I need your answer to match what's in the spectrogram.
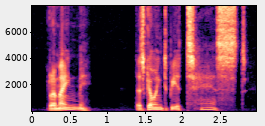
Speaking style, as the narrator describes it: Ediard said wearily

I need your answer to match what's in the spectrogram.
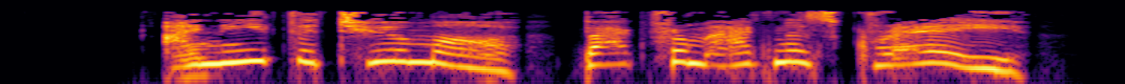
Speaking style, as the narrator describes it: yelled Roger

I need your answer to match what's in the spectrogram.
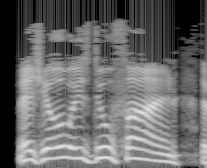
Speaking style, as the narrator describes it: the rancher cried

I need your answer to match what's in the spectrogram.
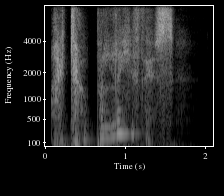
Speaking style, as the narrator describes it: he whispered

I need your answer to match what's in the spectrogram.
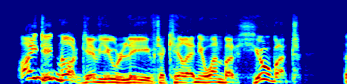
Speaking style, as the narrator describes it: the Shadan yelled

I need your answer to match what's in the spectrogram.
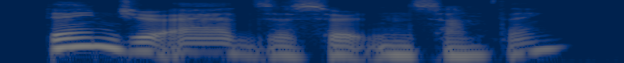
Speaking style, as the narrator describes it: she said softly

